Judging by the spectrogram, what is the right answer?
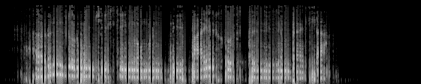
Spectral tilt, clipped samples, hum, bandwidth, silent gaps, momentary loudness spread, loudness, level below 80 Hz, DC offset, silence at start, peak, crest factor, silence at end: -4.5 dB/octave; under 0.1%; none; 17 kHz; none; 6 LU; -17 LUFS; -42 dBFS; under 0.1%; 0.35 s; 0 dBFS; 18 dB; 0.95 s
